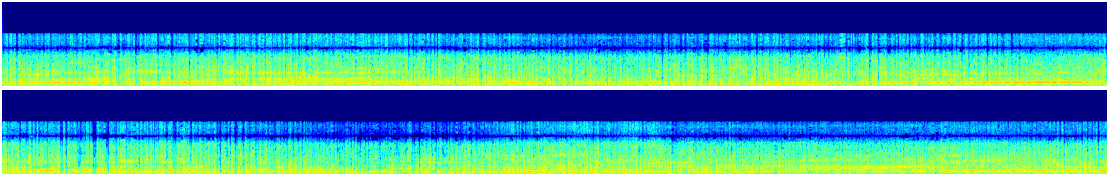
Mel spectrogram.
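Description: Wind and road noise rush steadily past the car.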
